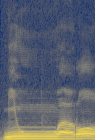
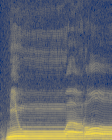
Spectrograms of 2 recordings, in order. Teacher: ghunnah iaitu dengung dengan kadar dua harakat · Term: idgham maal ghunnah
